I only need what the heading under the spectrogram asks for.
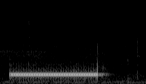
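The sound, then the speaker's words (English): A single steady telephone ringback tone, a flat electronic hum lasting just under a second before cutting off, heard clearly with no voices, while a live radio program calls a guest back. “We're a little disappointed that you don't have like a classical song as your ringback tone.”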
